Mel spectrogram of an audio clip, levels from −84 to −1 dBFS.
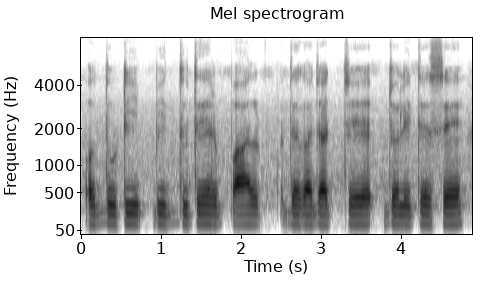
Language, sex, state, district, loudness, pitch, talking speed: Bengali, male, Assam, Hailakandi, -18 LUFS, 110 Hz, 85 wpm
